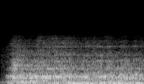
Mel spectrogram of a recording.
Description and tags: Dino Roar 1
A terrifying distant-sounding dinosaur roar I made by scraping my fingernails over a guitar string, with added effects such as pitch shift and reverb.
monster, terrifying, roar, distant, dinosaur, shriek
